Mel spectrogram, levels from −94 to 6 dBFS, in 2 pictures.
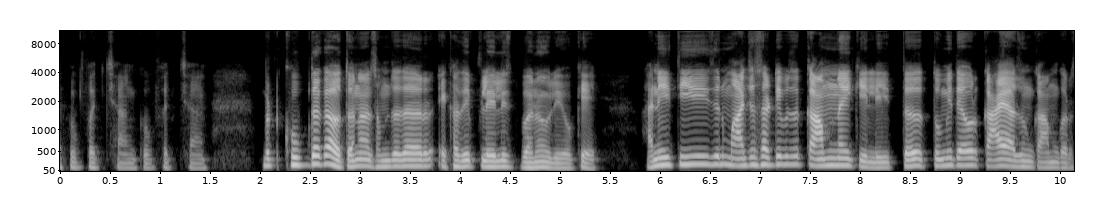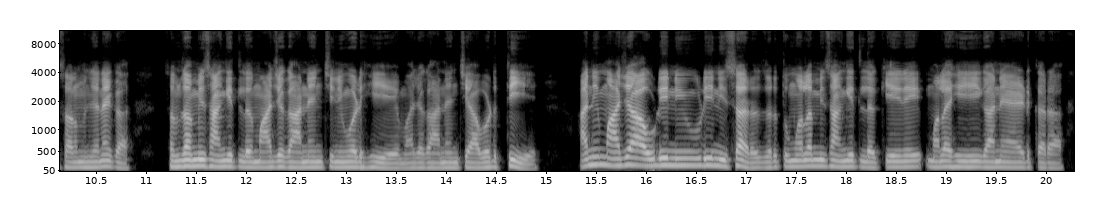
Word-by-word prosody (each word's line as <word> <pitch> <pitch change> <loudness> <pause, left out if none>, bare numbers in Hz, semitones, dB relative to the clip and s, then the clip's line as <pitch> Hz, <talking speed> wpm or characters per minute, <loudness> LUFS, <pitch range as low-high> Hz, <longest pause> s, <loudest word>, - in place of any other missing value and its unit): खूपच 115 0 -12
छान, 105 -2 -13
खूपच 105 +1 -14
छान. 100 -1 -15 0.6
बट 160 0 -4
खूपदा 180 +2 +3
काय 195 -1 +6
होतं 135 -2 +4
ना, 155 0 +3
समजा 135 +1 -1
जर 150 +1 +2
एखादी 140 +1 0
प्लेलिस्ट 130 -1 +2
बनवली, 115 -1 0
ओके. 105 -1 -3 0.5
आणि 170 +4 +5
ती 185 -1 +4 0.2
जर 185 0 -1
माझ्यासाठी 175 +2 +3
जर 185 - -3
काम 155 -1 +7
नाही 165 -1 +6
केली, 120 -5 0 0.2
तर 150 +2 +4
तुम्ही 160 +2 -1
त्यावर 165 0 +3
काय 150 +1 +6
अजून 135 -2 +1
काम 120 -1 -5
कराल, 115 +1 -6
म्हणजे 120 +1 -4
नाही 140 +2 +1
का 115 -4 -7 0.4
समजा 135 +2 +2
मी 150 +1 +2
सांगितलं, 135 -3 0
"माझ्या 125 +2 -1
गाण्यांची 125 +1 -2
निवड 120 0 -2
ही 115 -1 -4
आहे, 105 - -5
माझ्या 110 +1 -8
गाण्यांची 115 +1 -5
आवड 120 +2 -4
ती 150 - +4
आहे" 95 - -12 0.5
आणि 175 +4 +1
माझ्या 165 +2 +3
आवडी-निवडीनुसार 165 -4 0
जर 120 +2 -8
तुम्हाला 140 +2 0
मी 145 0 -3
सांगितलं, 135 -3 -2
की 130 0 -2
"नाही 135 +1 -2
मला 130 +1 -1
ही, 130 0 -2
ही 130 - -1
गाणी 125 0 -2
एड 120 0 -3
करा 110 -2 -7
135 Hz, 180 wpm, -22 LUFS, 120-155 Hz, 0.6 s, काम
